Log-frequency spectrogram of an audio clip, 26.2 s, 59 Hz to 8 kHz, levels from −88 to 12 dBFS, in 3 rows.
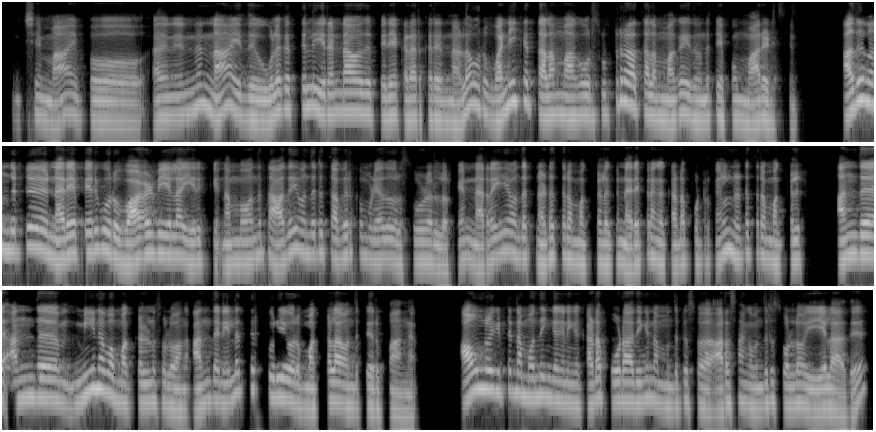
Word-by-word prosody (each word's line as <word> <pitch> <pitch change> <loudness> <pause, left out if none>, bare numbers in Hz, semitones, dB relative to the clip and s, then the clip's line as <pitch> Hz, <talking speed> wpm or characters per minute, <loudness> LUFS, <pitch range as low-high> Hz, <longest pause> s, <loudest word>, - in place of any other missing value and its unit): நிச்சயமா. 130 -2 -4 0.2
இப்போ 135 -1 -7 0.6
அது 145 +2 -2
என்னென்னா, 190 +3 0 0.2
இது 140 -2 -1 0.2
உலகத்தில் 190 +5 0
2வது 170 +1 +2
பெரிய 145 +1 +1
கடற்கரைனால, 135 -3 -1
ஒரு 165 -6 -3
வணிக 240 - +2
தளமாக, 145 0 +3
ஒரு 140 - -4
சுற்றுலா 225 +9 +1
தளமாக 140 -2 0
இது 140 - -1
வந்துட்டு 135 +2 -2
எப்பவும் 130 -2 -5
மாறிடுச்சு. 125 -1 -1 0.6
அது 245 - +5
வந்துட்டு, 205 +1 +1 0.3
நெறைய 175 +5 +7
பேருக்கு 200 +1 +2
ஒரு 165 - +4
வாழ்வியலா 175 +3 +5
இருக்கு. 140 -1 -5
நம்ம 140 +2 -1
வந்துட்டு, 165 0 -3
அதையும் 200 +9 0
வந்துட்டு 185 0 -4
தவிர்க்க 170 +3 -2
முடியாத 150 0 -2
ஒரு 130 - -5
சூழல்ல 140 -4 -2
இருக்கோம். 135 +6 -5
ஏன்னா, 140 -5 -4
நெறைய 155 +10 0
வந்துட்டு 165 -4 -3
நடுத்தர 160 +3 -1
மக்களுக்கு 135 0 -3
நெறைய 130 +3 +2
பேரு 170 -1 -1
அங்க 135 - -1
கடை 135 +2 -1
போட்ருக்காங்க. 145 +6 -5
நடுத்தர 175 0 -4
மக்கள், 145 +3 -3 0.4
அந்த 180 +3 +2 0.3
அந்த 185 +1 -2 0.4
மீனவ 240 0 +3
மக்கள்னு 155 +1 -3
சொல்லுவாங்க. 130 -3 -2
அந்த 165 +3 -4
நிலத்திற்குரிய 210 -1 -2
ஒரு 150 - -2
மக்களா 155 +5 +1
வந்துட்டு 135 0 -6
இருப்பாங்க. 115 -4 -4 0.6
அவுங்ககிட்ட 235 -1 +2
நம்ம 195 -3 0
வந்து, 195 +1 -1
இங்க 170 -3 0
நீங்க 145 -2 -5
கடை 175 +4 +1
போடாதீங்க. 160 +1 +1
நம்ம 145 -3 -5
வந்துட்டு 140 -2 -4
அரசாங்கம் 150 -1 -4
வந்துட்டு 150 +3 -6
சொல்ல 140 +1 -2
இயலாது. 120 - +1
150 Hz, 165 wpm, -23 LUFS, 135-180 Hz, 0.6 s, நெறைய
